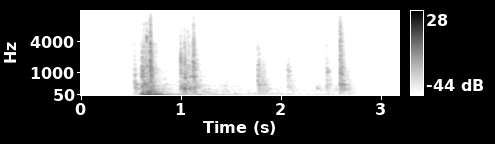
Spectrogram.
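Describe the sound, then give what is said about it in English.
An examination room door being opened by a patient in an examination gown: a heavy clunk of the handle and latch, followed by a few lighter clicks and rattles over about two seconds, with no one speaking. “She gets up, opens the examination room door, struggling to hold the ass end of her examination gown closed.”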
